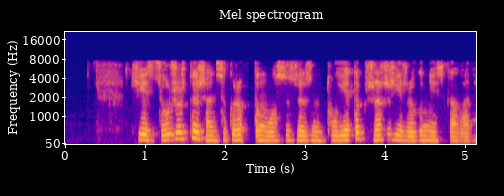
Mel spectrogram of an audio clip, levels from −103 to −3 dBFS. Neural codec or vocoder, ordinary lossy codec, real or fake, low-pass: vocoder, 22.05 kHz, 80 mel bands, HiFi-GAN; none; fake; 7.2 kHz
